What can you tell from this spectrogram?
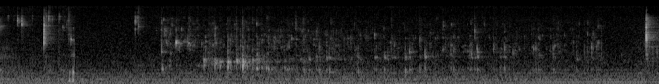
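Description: Freshly brewed cold brew coffee, brewed for 15 minutes, pours and drips into a container, with scattered splashy drops and trickling over a steady low background hum; no one speaks.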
